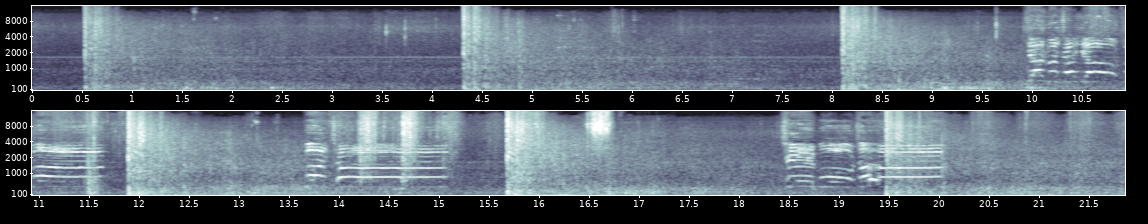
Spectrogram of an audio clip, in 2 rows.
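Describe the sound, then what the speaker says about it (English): An 80-gun artillery salute fired at a military parade marking the 80th anniversary of victory in the War of Resistance: heavy booming reports recur every few seconds, loud and reverberant, over a continuous crowd and band backdrop. "An 80-gun salute is fired to mark the 80 years since the victory of the War of Resistance."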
